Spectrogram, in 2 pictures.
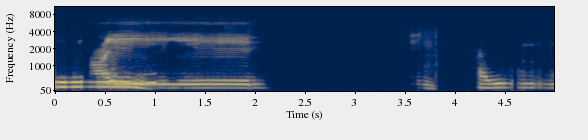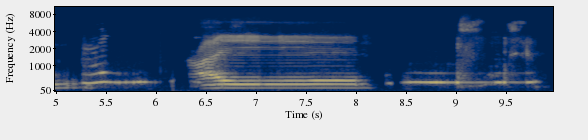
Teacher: আইন গলা চেপে ভিতরে নিয়ে পাতলা আওয়াজ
